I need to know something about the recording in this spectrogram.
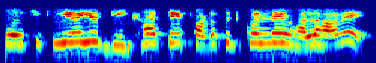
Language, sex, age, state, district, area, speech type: Bengali, female, 18-30, West Bengal, Paschim Bardhaman, urban, conversation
